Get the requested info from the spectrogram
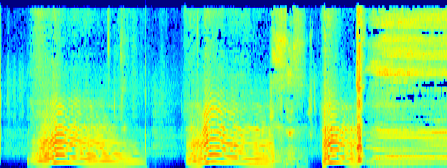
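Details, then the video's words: A Boston Terrier howls in long, wavering notes that rise, then slowly slide down, described as singing. "singing Boston Terrier"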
